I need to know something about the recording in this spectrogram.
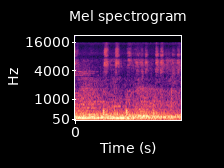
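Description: Marker pen writing on a whiteboard: a run of short, light strokes as letters are formed.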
